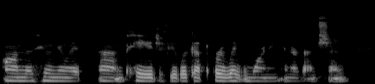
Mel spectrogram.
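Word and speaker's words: Hoonuit: Clara County it's called who knew it HIO Nui T and it's pronounced who knew it as in like who knew it we did and so this is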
